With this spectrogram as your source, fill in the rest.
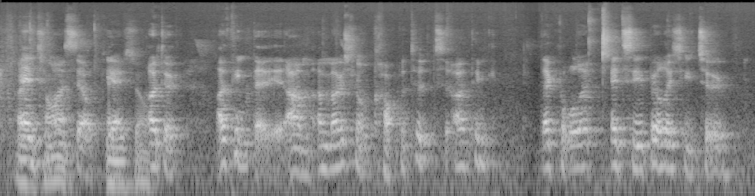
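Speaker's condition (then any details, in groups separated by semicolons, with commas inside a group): ALS/MND; onset foot drop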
